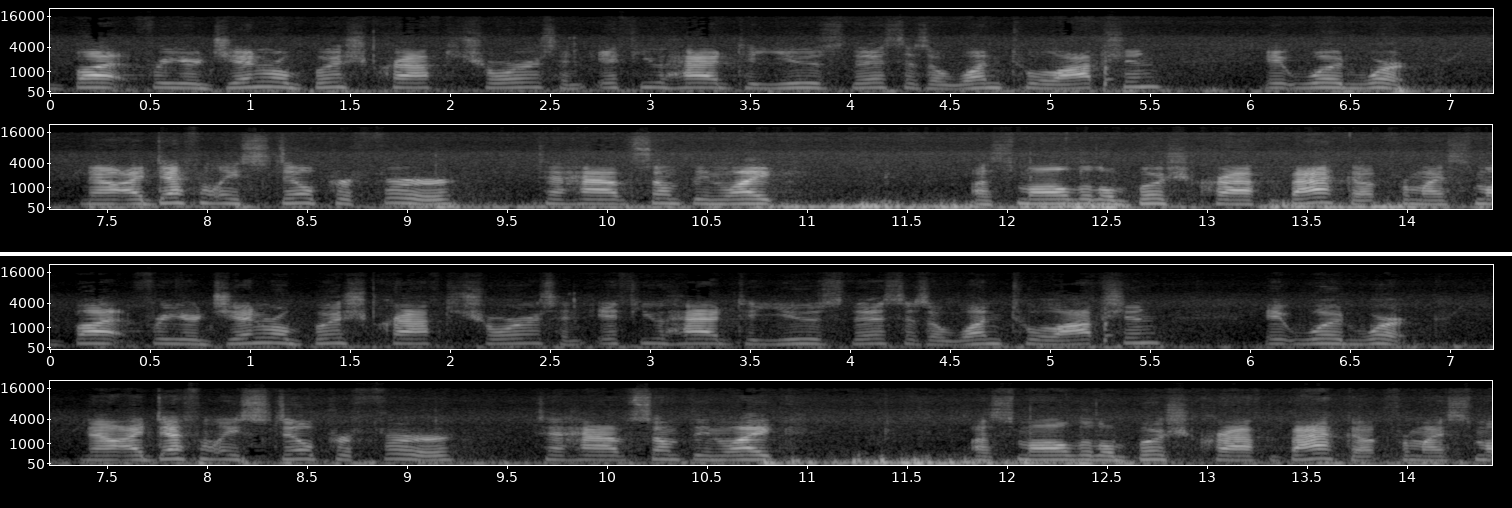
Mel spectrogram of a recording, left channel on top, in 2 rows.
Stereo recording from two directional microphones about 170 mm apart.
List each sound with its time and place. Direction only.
0.2 s speech: 10° right (ahead or behind)
11.8 s speech: 15° right (ahead or behind)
